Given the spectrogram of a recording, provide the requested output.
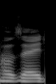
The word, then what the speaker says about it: Jose: The legend deserves his name pronounced correctly. – Jose.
